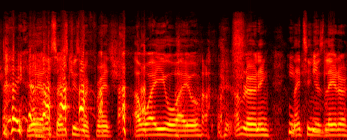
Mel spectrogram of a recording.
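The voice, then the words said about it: French-English accent. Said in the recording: “Got the French-English accent. ... TH is very difficult for French people.”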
